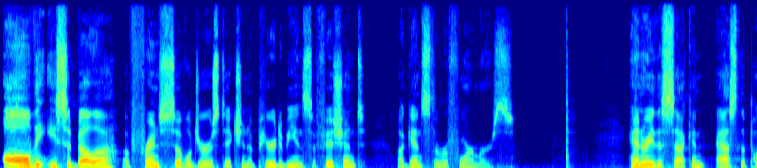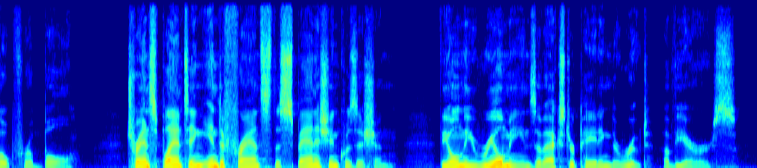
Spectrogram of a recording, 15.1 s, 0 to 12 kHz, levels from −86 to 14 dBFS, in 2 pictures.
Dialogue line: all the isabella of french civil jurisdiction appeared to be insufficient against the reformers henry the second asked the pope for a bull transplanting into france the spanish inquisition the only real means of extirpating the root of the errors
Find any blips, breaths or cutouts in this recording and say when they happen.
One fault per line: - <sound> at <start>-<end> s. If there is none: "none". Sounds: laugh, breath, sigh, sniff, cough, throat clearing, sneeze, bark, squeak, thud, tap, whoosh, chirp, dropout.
- tap at 5.7-5.8 s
